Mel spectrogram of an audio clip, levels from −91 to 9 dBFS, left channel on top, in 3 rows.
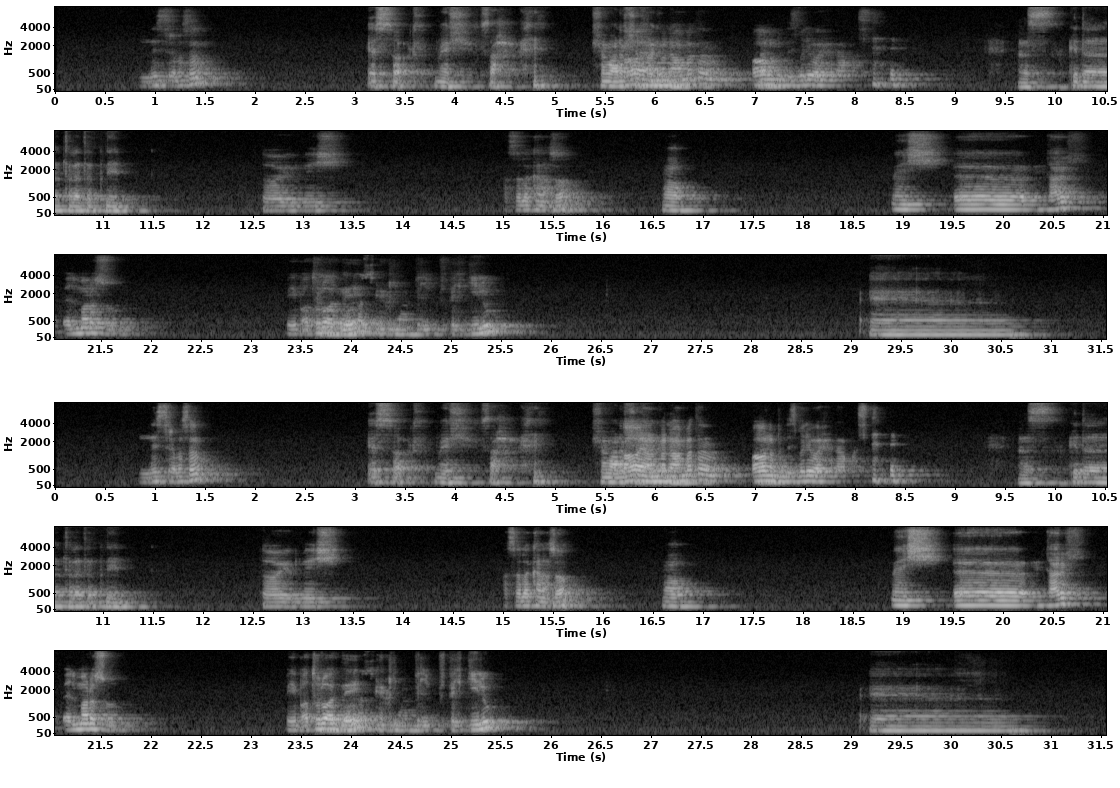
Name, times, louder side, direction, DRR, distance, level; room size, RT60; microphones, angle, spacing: voice 1, 0.8-1.5 5.7-6.7 7.0-8.4 12.6-13.4 15.0-15.7 18.9-20.8 21.1-21.7 23.4-25.4, right 4 dB, 50° right, 9 dB, 0.5 m, -26 dB
voice 2, 3.1-4.9 5.4-6.3 7.0-7.2 9.6-11.2 16.6-16.8 23.6-24.6 29.2-30.6, left 1 dB, 15° left, 7 dB, 0.5 m, -30 dB
5.5 x 5.0 x 3.7 m, 0.83 s
head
